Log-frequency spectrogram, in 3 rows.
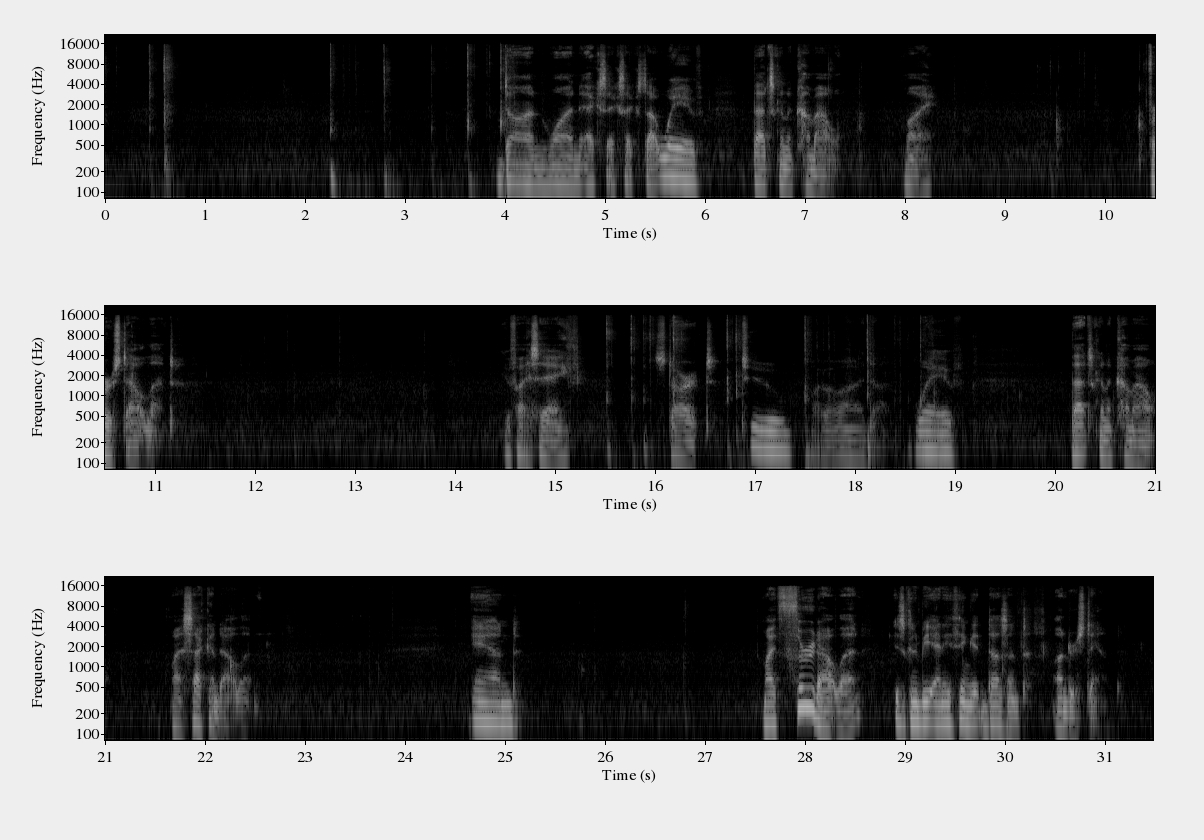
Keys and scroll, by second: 0.4 1, 0.5 space, 2.2 x, 2.7 ., 3.2 w, 3.9 super+j, 15.5-19.0 typing.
